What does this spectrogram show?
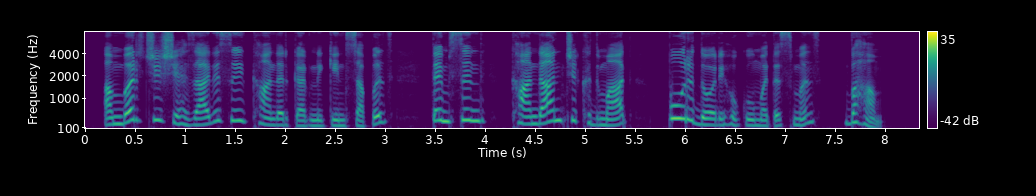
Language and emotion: Kashmiri, neutral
